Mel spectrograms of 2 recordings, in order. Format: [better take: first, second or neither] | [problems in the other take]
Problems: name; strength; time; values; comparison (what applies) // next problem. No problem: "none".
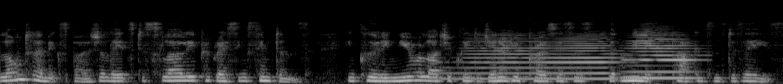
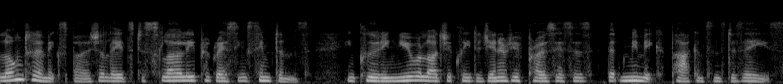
second | background sound (Brass instrument); 2 dB below the speech // room echo; dies away in 0.2 s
